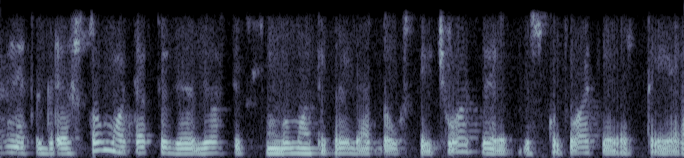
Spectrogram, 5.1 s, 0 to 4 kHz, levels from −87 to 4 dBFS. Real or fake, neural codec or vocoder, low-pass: real; none; 3.6 kHz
